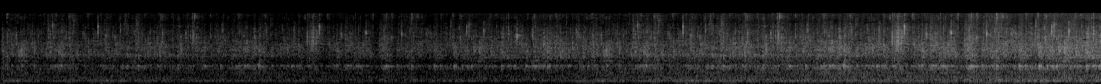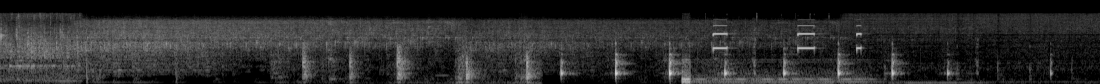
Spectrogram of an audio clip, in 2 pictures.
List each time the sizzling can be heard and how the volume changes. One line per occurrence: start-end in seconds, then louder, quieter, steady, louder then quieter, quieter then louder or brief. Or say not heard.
0.0-21.9 louder then quieter.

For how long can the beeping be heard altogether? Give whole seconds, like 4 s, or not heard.
2 s.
